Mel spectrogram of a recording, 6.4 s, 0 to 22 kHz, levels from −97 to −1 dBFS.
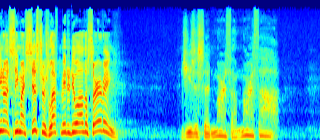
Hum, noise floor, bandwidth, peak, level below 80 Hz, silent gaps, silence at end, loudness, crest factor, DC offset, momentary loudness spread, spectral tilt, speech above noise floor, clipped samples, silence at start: none; -57 dBFS; 17.5 kHz; 0 dBFS; -60 dBFS; none; 0.85 s; -17 LUFS; 18 dB; under 0.1%; 15 LU; -3 dB/octave; 40 dB; under 0.1%; 0 s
